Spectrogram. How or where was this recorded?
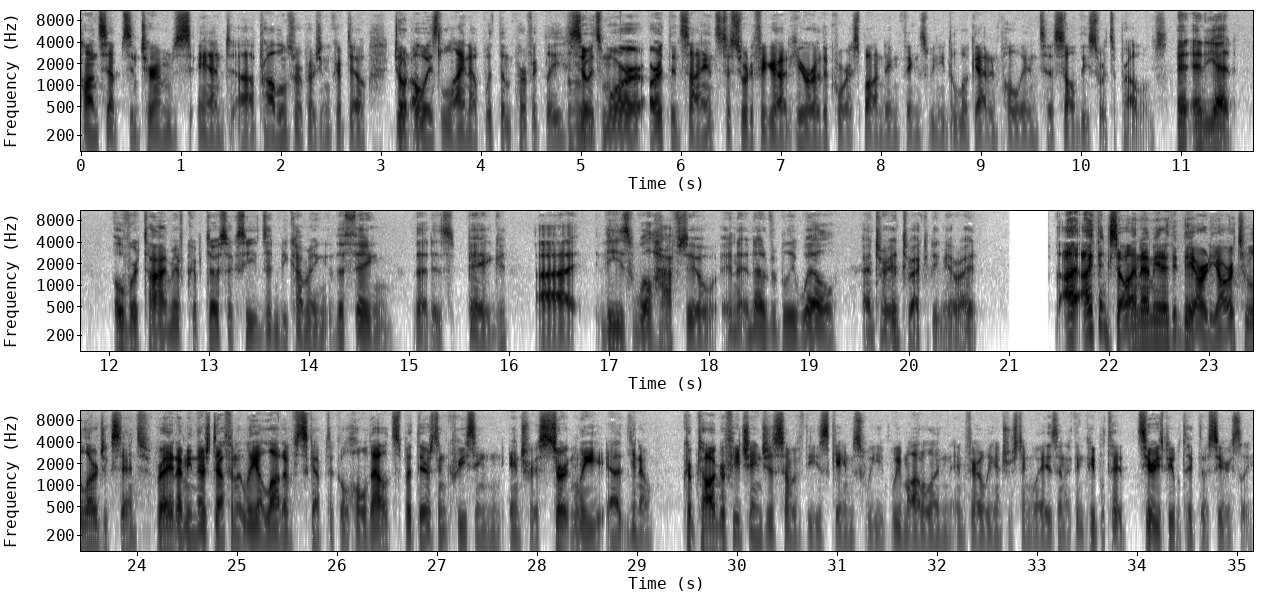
busy venue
